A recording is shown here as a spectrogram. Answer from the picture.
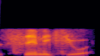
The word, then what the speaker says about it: sinecure: That's the correct pronunciation of this word, sinecure. S-I-N-E-C-U-R-E.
